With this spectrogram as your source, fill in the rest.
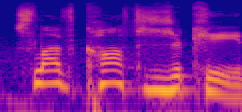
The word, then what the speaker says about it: Slafkovsky: Slafkovsky, that's kind of the more phonetically correct way to say it, because when we're talking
